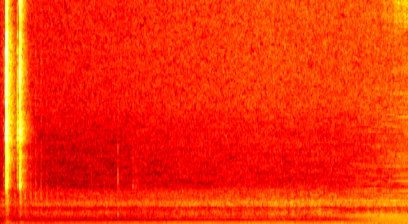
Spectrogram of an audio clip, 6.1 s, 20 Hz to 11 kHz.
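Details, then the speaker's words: Vintage Marantz 2265 receiver, cutting out for years, now no audio output: two switch clicks then a steady low swelling buzz from the speaker protection relay chattering; bulging capacitors on protection board suspected, replacing all electrolytics fixed it. "That buzzing noise is the speaker protect relay chattering."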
